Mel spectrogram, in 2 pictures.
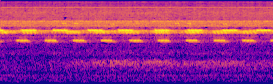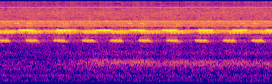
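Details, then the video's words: Deep-woods crickets at night keep up regular high-pitched chirps, roughly two and a half pulses each second, layered over a steady thin ringing and a faint soft rumble underneath. "CRICKET CHIRPING SOUND"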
